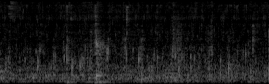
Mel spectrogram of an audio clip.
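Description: Fish curry broth bubbles at a rolling boil in a pan, a dense, constant gurgle and pop heard close up with a few louder bursts, no voices over it.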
